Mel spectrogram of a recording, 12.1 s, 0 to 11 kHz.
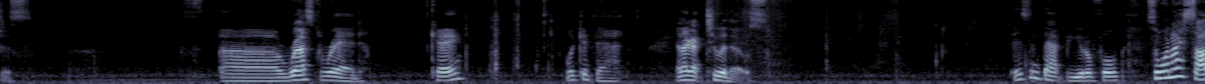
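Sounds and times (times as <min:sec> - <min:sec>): soft rubbing of yarn: 0:05.8 - 0:11.8.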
